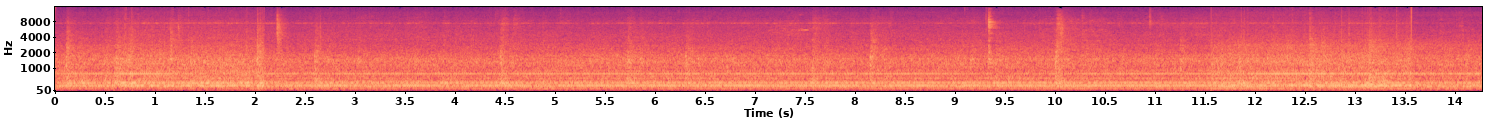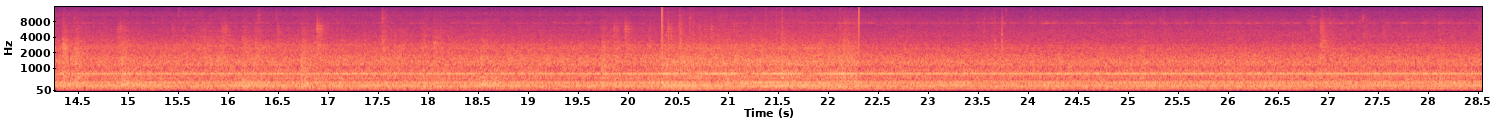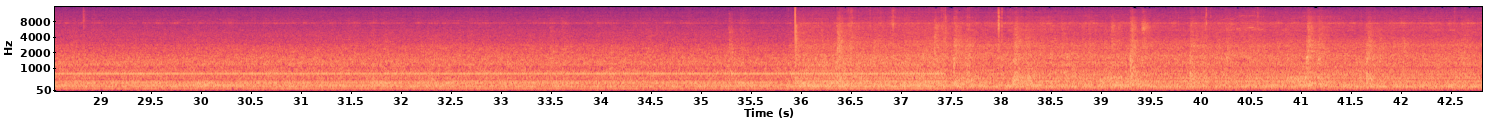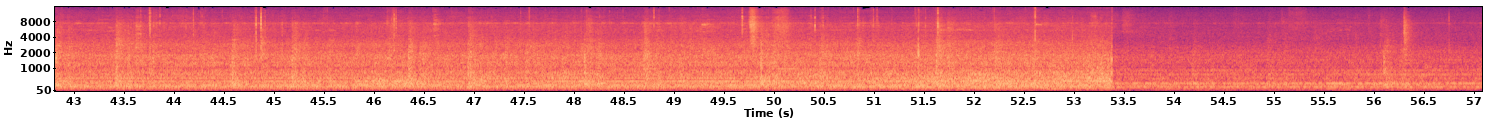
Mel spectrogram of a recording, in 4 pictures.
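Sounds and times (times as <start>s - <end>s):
track rattles and clicks: 0.0s - 22.4s, 35.2s - 53.5s, 56.0s - 56.8s
diesel train engine drone: 0.0s - 57.0s
train wheels rumbling: 0.0s - 57.0s.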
